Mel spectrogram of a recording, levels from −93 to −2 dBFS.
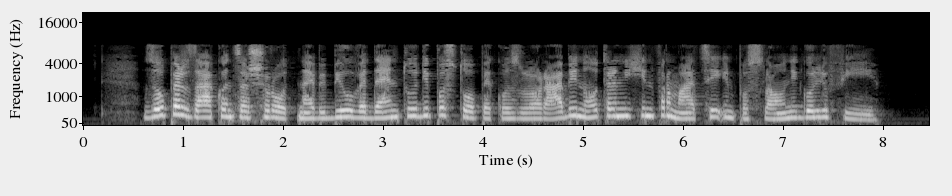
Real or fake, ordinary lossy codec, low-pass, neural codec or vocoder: real; AAC, 24 kbps; 19.8 kHz; none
